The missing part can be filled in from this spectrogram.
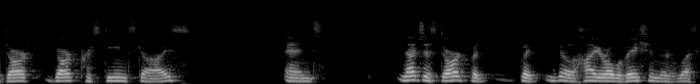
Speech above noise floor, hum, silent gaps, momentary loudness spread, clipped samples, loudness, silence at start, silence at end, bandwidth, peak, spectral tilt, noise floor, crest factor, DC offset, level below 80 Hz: over 62 dB; none; none; 10 LU; under 0.1%; -29 LUFS; 0 s; 0.05 s; 9 kHz; -12 dBFS; -8.5 dB/octave; under -90 dBFS; 16 dB; under 0.1%; -80 dBFS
